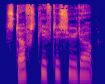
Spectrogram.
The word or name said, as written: stofskiftesygdom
